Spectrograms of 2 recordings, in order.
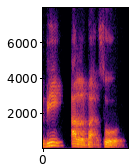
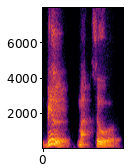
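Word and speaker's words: bil-ma'tsur: tafsir Bil Matur ya tadi kamu bacanya banyak yang salah bacanya tafsir Bi almur harusnya disambung tafsir Bil makur Tadi kamu di bilangnya tafsir Bi Ali harusnya langsung tafsir biri kan Alif lamnya Alif Lam Syamsiah kan ya Alif lamnya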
